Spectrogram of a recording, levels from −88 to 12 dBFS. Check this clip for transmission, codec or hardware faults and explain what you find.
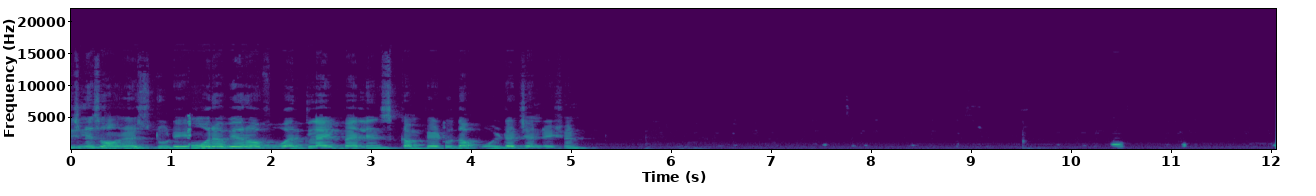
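Two short faults, both from damaged data in a compressed stream, at 1.17 to 1.22 s and 3.71 to 3.76 s in the speech. Each lasts about 50 ms. Corrupted bytes in the encoded data make the decoder misread the affected frames and lose its place. It then has to search for the next valid frame header before normal decoding resumes. Each event is heard as a brief chirp, squawk, click or short hole cutting into the speech.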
